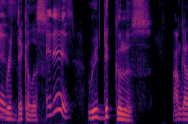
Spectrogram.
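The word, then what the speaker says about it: Riddikulus: bogur bogot um yeah you say the spell ridiculous and you think of something silly ridiculous yeah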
